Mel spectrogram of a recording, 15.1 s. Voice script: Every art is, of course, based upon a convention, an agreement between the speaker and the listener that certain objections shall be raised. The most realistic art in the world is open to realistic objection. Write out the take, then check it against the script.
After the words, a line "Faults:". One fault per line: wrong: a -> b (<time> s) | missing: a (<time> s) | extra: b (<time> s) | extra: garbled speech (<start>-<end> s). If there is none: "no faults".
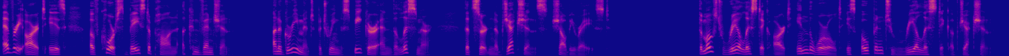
Every art is, of course, based upon a convention, an agreement between the speaker and the listener that certain objections shall be raised. The most realistic art in the world is open to realistic objection.
Faults:
no faults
